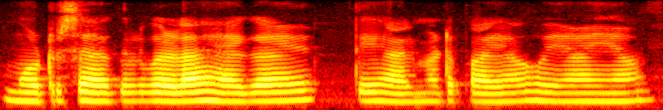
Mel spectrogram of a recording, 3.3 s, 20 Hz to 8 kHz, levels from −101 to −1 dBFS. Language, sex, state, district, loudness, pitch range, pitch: Punjabi, female, Punjab, Kapurthala, -19 LUFS, 185-195 Hz, 190 Hz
